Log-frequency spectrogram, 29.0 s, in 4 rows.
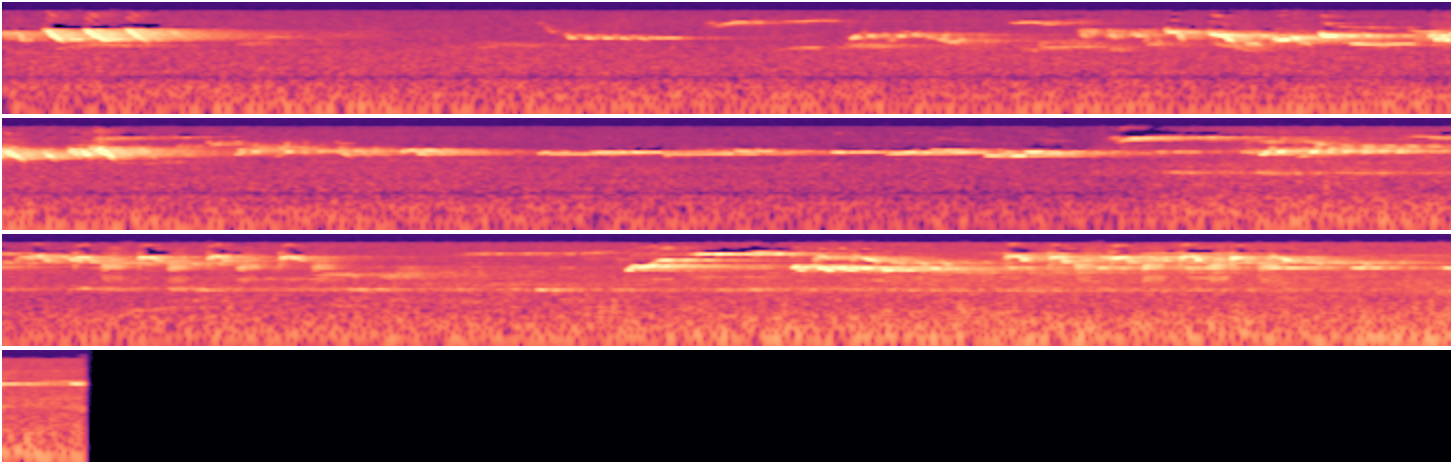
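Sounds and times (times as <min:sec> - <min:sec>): songbirds chirping and trilling: 0:00.0 - 0:22.2
steady outdoor hiss: 0:00.0 - 0:22.2.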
